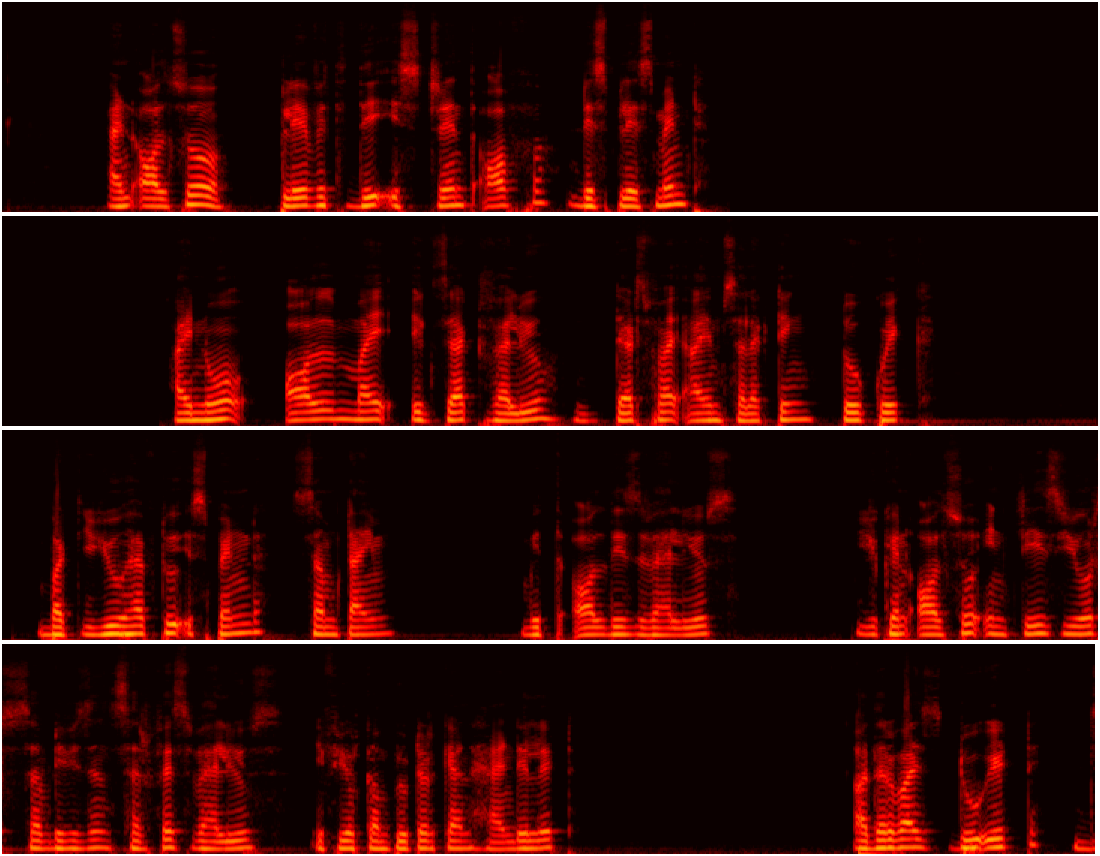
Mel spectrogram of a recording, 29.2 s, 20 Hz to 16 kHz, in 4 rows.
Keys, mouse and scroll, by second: 0.8 click, 2.8-5.1 drag, 8.3-10.6 drag, 11.0-13.7 drag, 15.3 click, 20.4 space, 22.5 click, 23.9 click, 26.2-28.2 drag, 28.3 space, 28.5 space.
